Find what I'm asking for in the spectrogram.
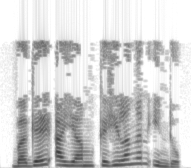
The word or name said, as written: bagai ayam kehilangan induk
